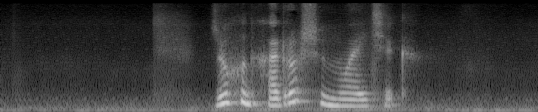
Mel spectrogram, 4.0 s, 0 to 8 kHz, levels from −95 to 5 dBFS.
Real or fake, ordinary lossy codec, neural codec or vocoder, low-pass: fake; MP3, 64 kbps; codec, 24 kHz, 0.9 kbps, WavTokenizer, large speech release; 7.2 kHz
